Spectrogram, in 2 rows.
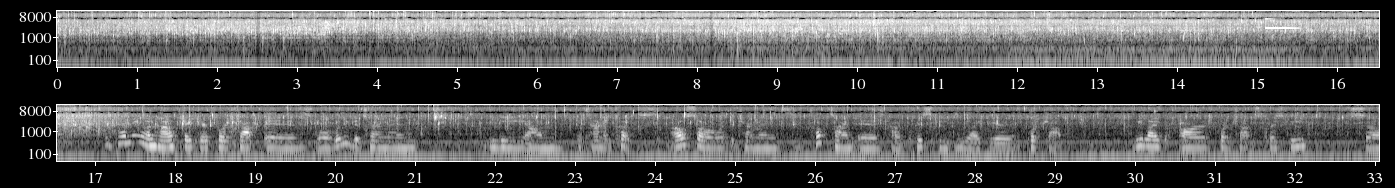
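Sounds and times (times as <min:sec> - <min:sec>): pork chop sizzling in oil: 0:00.0 - 0:33.0
short high beep: 0:15.0 - 0:15.8.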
